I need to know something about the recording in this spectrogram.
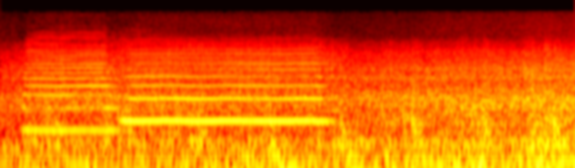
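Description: A train speeding up after coming out of a tunnel rumbles along the rails as its horn sounds a long, loud two-tone blast that drops in pitch, then cuts off, leaving the steady roar of the moving train.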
